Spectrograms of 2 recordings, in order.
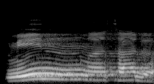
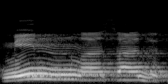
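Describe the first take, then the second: Both takes have the same delivery.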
